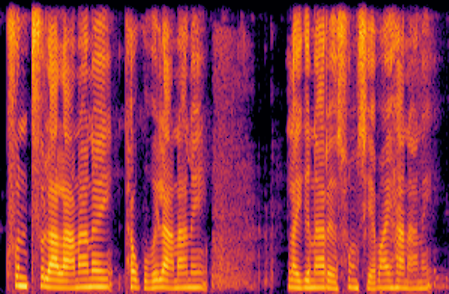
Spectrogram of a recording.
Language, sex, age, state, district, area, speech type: Bodo, female, 60+, Assam, Chirang, rural, spontaneous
